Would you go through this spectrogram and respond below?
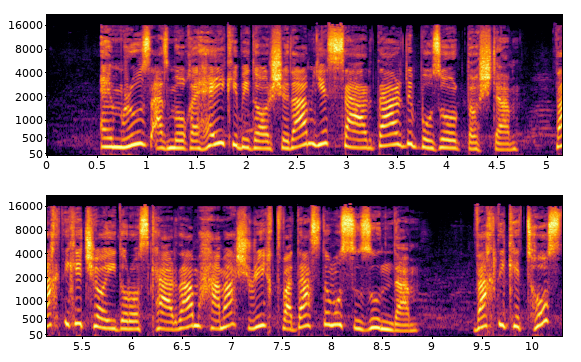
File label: Farsi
